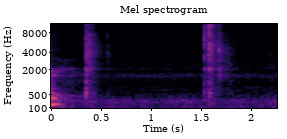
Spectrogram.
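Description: Two short, sharp crackles of a foil Pokémon booster pack wrapper being worked open by hand, about a second apart.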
